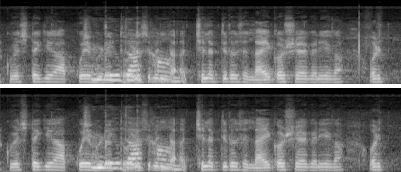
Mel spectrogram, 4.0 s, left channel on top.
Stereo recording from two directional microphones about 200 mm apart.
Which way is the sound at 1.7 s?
20° right (ahead or behind).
